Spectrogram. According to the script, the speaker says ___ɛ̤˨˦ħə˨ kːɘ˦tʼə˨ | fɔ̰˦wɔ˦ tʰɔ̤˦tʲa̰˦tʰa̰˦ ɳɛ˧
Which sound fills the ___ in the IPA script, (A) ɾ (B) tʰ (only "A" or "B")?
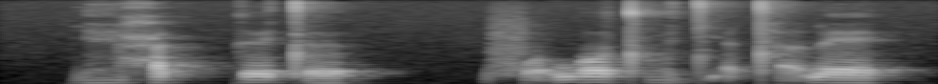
A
